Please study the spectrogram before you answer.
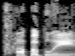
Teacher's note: The pronunciation of probably as probably likely arrives from a process called weak syllable elision or deletion. The weak second syllable in probably is often deleted in speech.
